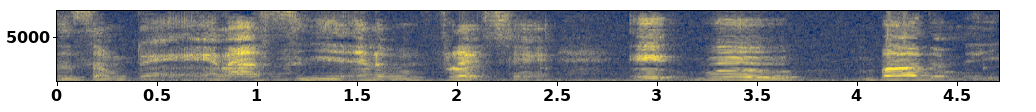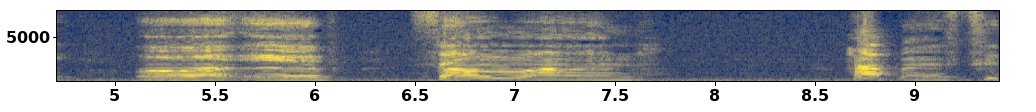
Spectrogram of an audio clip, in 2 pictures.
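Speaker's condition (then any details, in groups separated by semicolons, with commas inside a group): Cerebral palsy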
